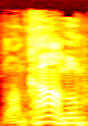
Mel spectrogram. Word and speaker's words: Blomkamp: Blomkamp.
